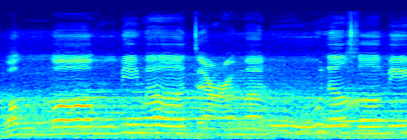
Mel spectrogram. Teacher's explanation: Huruf waw berbaris fathah, maka lamnya dibaca dengan tebal.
